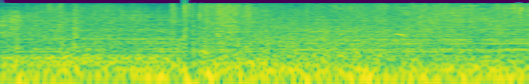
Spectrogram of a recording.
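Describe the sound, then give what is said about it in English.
Booming anti-aircraft fire explosions in a video game: a dense, continuous roar of blasts and bursts that stays loud throughout, with no let-up between hits. “Whoa! What the hell was that? An anti-aircraft fire?”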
